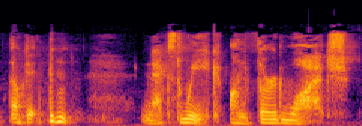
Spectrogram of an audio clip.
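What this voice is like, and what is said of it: Dramatic TV promo announcer voice. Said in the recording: “this will look good on a promo, you know, next week on Third Watch ... you do that voice really well”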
